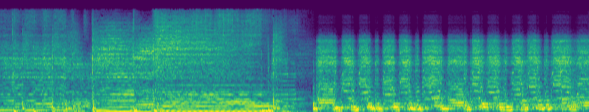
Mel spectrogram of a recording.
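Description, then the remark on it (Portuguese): A loud instrumental intro jingle with a distorted, rock-style sound: a thick sustained opening, then an abrupt switch around the midpoint to a punchier, rhythmic pulsing section. No voices. “Roda a vinheta!”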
